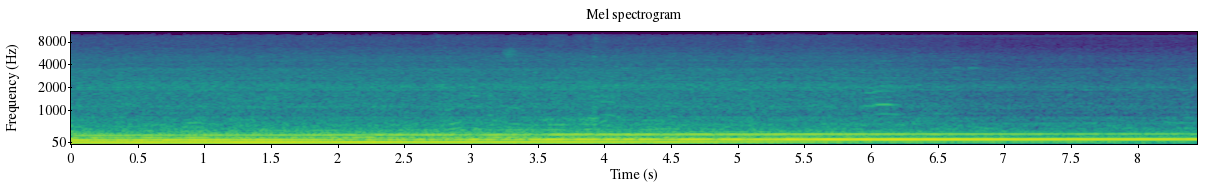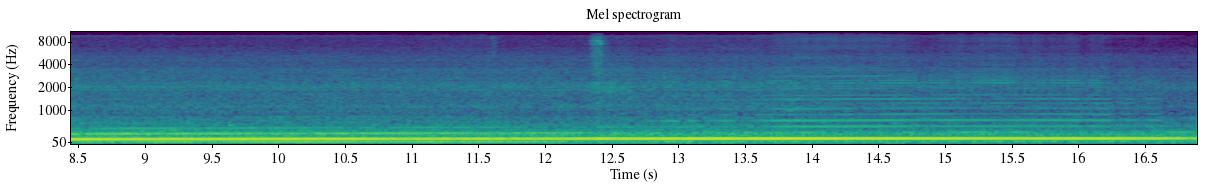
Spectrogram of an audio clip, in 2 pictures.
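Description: A Boeing 777-300ER's GE90-115B turbofans starting up, heard from inside the cabin. There is a steady low drone with a tone that rises slowly, a deep rumble that fades away, and a higher whine that joins a few seconds before the end.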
